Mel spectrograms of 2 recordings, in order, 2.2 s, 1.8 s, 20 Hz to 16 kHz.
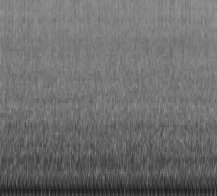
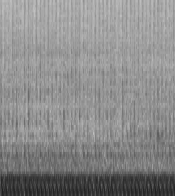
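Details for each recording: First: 1983 Chevrolet Monte Carlo G-body off the road about 10 years, just started after a new starter: deep, steady low idle rumble with a regular beat, no knocks or misfires, running somewhat smoothly; owner notes a little blow-by; normal idle. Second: 1983 Chevrolet Monte Carlo G-body V8, off the road about 10 years, at idle: deep throbbing burble, loud and raspy through a glass pack muffler, so it sounds like a blown exhaust; slight antifreeze leak noted.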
